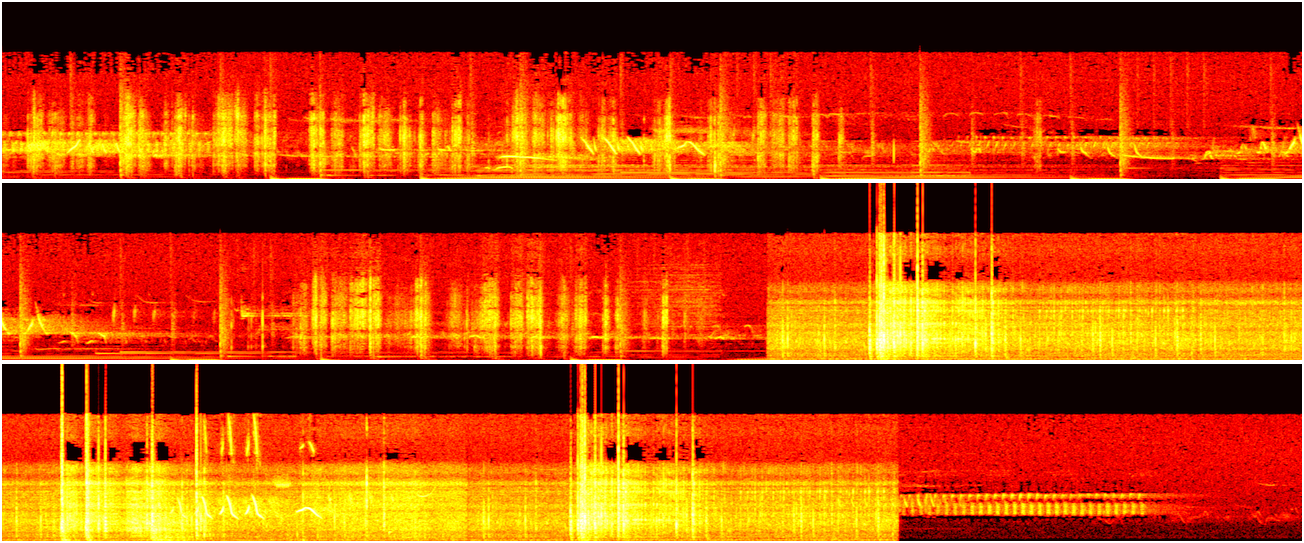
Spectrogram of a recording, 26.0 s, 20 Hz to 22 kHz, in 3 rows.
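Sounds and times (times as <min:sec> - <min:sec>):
tree trunk cracking: 0:00.0 - 0:05.8, 0:10.6 - 0:13.2, 0:13.8 - 0:23.3
rustling of leaves and limbs: 0:00.0 - 0:08.2, 0:10.1 - 0:23.3
tree crashing through branches: 0:13.8 - 0:23.3.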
